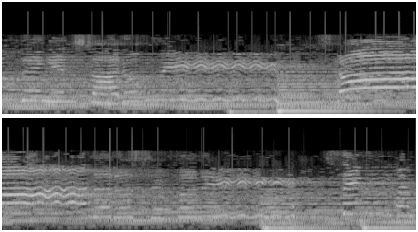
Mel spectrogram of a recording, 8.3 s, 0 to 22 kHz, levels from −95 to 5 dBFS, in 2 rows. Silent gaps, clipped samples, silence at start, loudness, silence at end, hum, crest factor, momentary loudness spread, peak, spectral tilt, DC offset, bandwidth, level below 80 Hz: none; under 0.1%; 0 s; -23 LUFS; 0 s; none; 16 dB; 11 LU; -8 dBFS; -4 dB/octave; under 0.1%; 16.5 kHz; -34 dBFS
